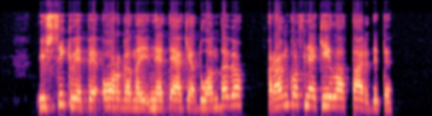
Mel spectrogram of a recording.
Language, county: Lithuanian, Šiauliai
